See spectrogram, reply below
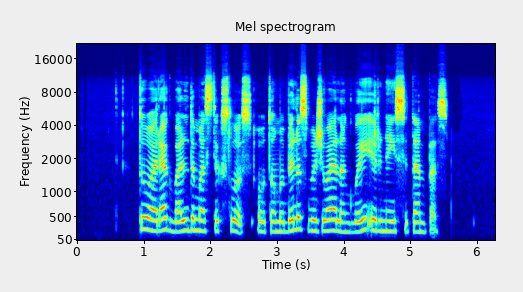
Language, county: Lithuanian, Vilnius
